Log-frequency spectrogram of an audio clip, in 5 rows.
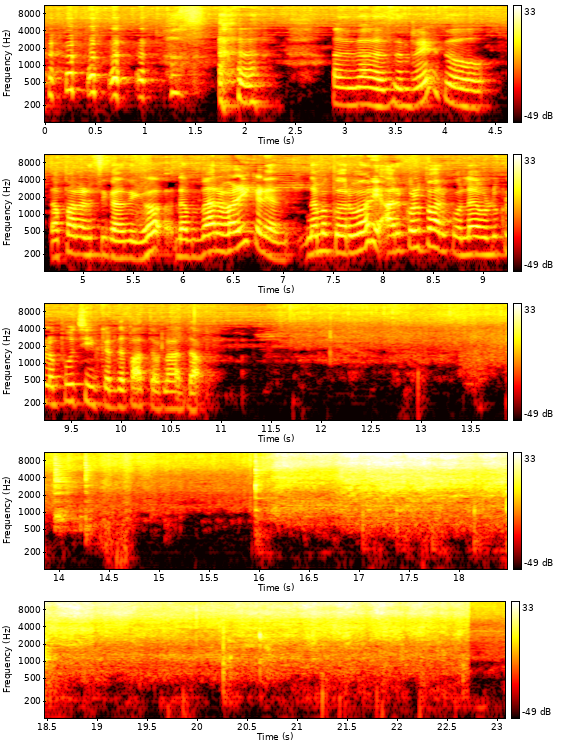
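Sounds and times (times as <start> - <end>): food sizzling in a pan: 0.0 - 23.0.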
